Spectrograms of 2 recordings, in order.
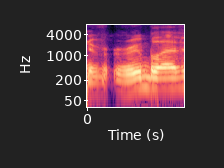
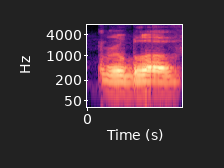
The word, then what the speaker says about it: Rublev: Then Rublev in Russian is more like Rublov.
